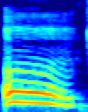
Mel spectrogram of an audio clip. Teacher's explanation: 3 मात्राओं का मीन्स ये ओम है। जब हम कहते हैं ओम तो हम ज़्यादा समय लगाते हैं, हम 3 मात्राओं का समय लगाते हैं। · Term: प्लुत स्वर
